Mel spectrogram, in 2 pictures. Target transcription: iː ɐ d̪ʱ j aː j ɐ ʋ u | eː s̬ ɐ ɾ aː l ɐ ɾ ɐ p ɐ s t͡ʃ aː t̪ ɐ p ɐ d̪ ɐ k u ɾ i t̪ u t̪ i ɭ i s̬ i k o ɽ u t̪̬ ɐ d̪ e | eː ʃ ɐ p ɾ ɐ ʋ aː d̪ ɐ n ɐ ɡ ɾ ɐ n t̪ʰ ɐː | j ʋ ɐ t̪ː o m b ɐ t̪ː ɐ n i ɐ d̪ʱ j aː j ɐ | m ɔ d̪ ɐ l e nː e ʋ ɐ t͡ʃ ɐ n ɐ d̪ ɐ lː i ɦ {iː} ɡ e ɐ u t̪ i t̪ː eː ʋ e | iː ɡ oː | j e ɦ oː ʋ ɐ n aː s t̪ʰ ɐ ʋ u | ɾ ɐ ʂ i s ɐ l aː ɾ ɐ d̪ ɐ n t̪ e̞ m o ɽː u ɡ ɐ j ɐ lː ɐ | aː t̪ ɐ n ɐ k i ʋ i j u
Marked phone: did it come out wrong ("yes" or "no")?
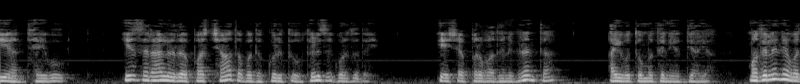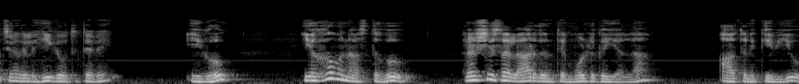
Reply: no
